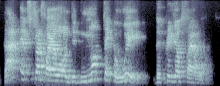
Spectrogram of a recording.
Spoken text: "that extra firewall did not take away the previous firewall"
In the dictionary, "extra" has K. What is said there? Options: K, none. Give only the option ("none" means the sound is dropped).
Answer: K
